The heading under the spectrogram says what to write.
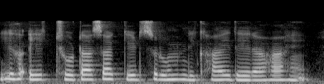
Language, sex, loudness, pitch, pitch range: Hindi, female, -16 LUFS, 220 Hz, 210-230 Hz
